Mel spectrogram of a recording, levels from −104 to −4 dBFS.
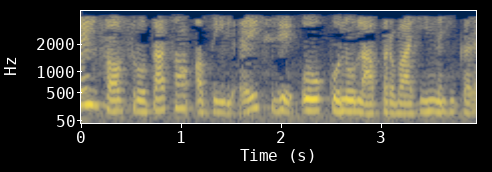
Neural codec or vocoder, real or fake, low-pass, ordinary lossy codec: none; real; 3.6 kHz; MP3, 24 kbps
